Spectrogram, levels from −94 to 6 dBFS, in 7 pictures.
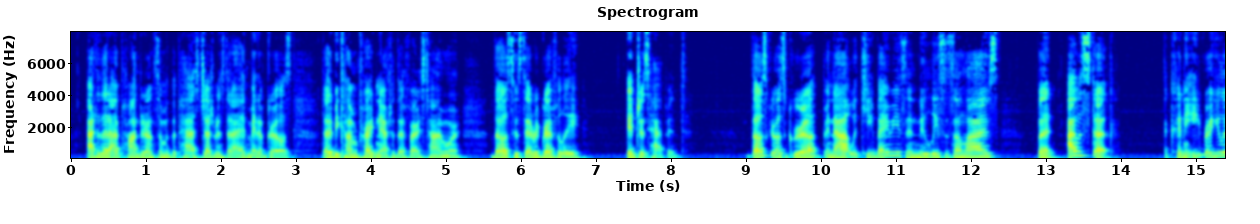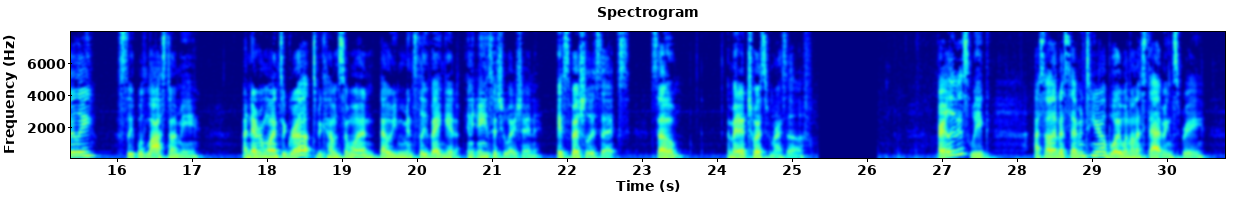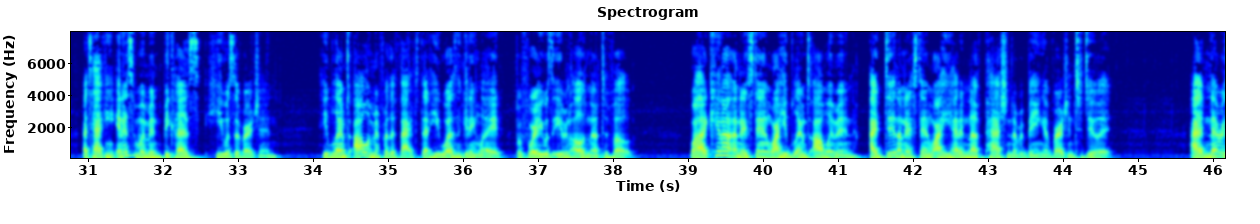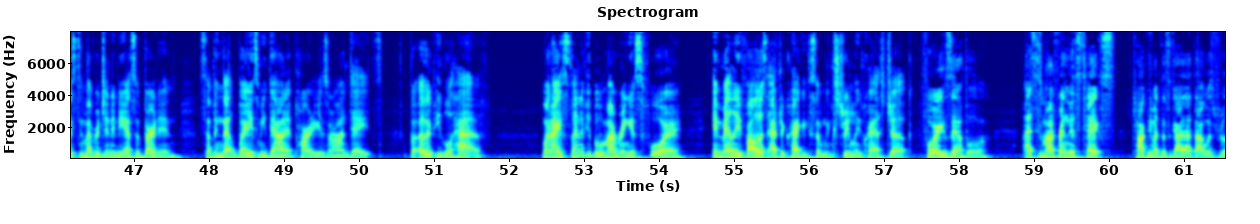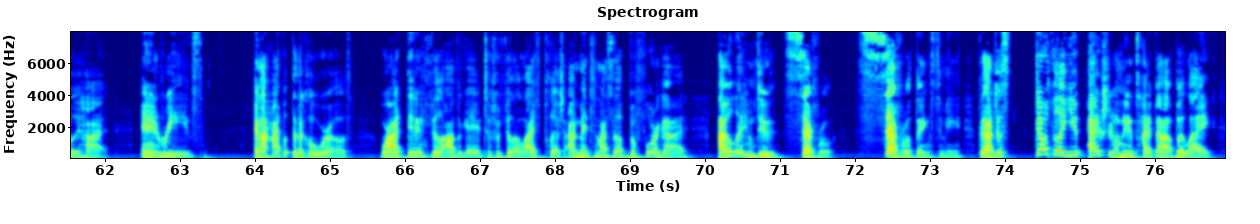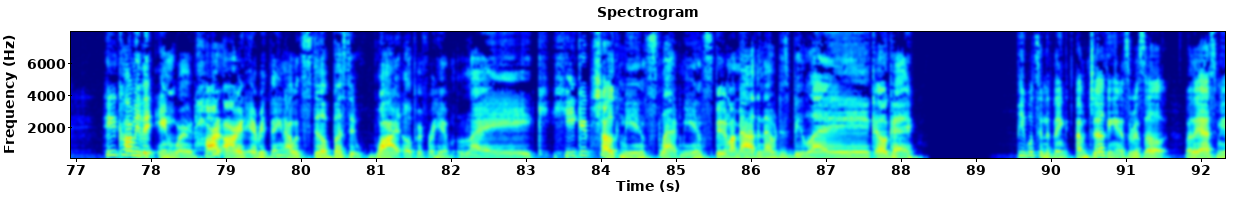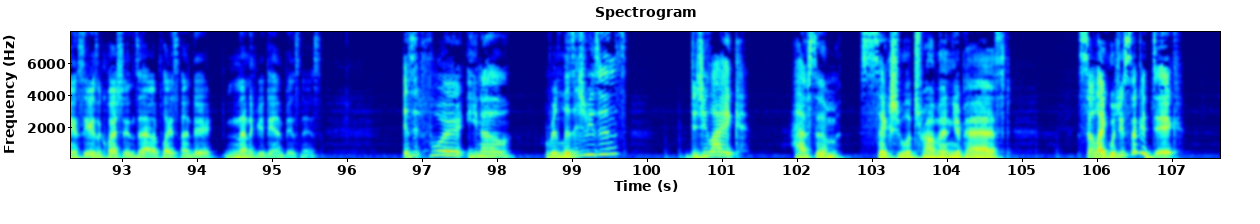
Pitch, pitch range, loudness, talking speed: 170 Hz, 155-195 Hz, -32 LUFS, 195 wpm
